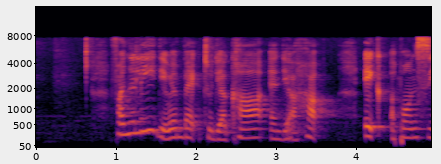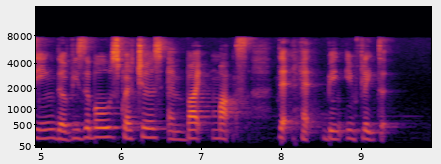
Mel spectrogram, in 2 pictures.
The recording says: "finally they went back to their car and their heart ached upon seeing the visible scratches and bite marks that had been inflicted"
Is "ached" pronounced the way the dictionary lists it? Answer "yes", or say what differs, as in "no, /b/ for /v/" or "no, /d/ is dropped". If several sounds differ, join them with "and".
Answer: no, /t/ is dropped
